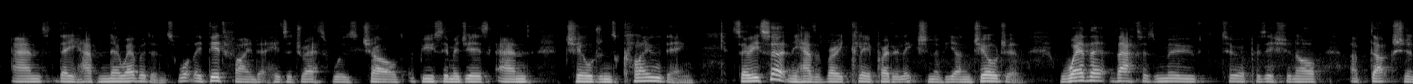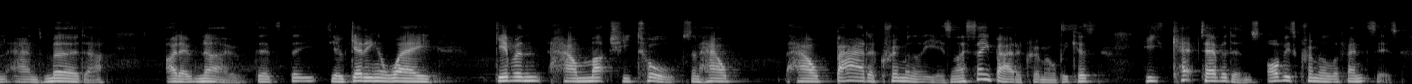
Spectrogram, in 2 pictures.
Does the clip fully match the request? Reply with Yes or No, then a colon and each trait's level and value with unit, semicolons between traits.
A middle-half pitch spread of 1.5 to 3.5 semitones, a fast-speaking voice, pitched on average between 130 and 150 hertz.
No: average, 3.0 semitones; average, 165 wpm; low, 135 Hz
